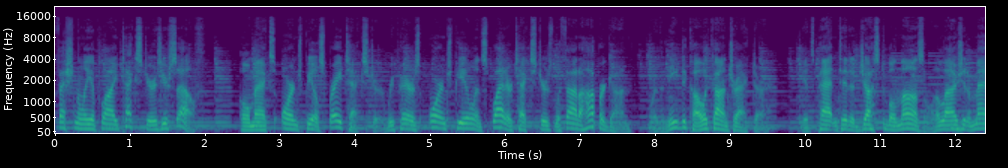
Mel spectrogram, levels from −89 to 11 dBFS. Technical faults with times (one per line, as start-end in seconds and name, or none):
none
